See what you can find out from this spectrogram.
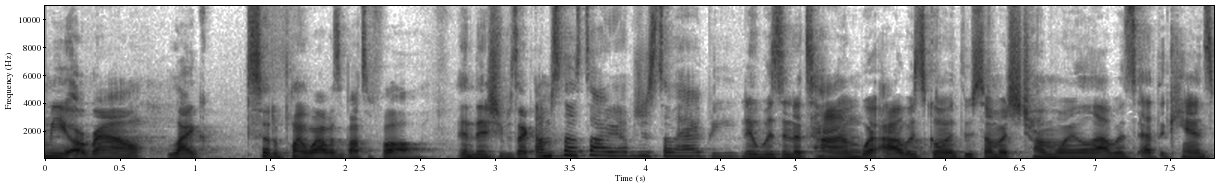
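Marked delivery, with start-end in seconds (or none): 3.3-4.6 higher-pitched imitation of an apologetic mom; high, lightly acted maternal apology; imitated mom apologizing. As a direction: voice a happy mom's gushing apology, pitched up. Voicing mom's excited apology.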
